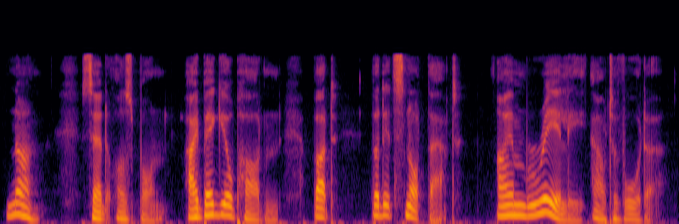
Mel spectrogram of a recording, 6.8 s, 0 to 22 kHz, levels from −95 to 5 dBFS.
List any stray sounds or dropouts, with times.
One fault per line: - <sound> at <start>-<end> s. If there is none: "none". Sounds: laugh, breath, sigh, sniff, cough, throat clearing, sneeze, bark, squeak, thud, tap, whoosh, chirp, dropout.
none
